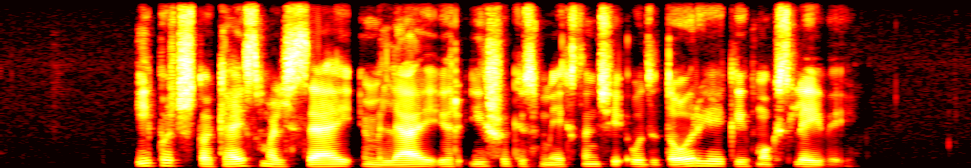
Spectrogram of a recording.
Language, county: Lithuanian, Panevėžys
